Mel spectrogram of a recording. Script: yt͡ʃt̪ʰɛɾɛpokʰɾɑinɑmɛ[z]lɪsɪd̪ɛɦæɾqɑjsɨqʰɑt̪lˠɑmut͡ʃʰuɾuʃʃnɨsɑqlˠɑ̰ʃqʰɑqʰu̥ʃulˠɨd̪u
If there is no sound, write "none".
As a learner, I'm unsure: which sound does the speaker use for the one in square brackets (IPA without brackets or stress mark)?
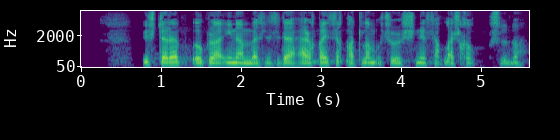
s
